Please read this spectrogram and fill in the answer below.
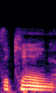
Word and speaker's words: Dacane: again means yeah decain it's pronounced decain I mean listen you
